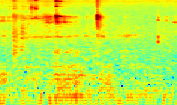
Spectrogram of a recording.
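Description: Near silence: room tone with a couple of faint short ticks.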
